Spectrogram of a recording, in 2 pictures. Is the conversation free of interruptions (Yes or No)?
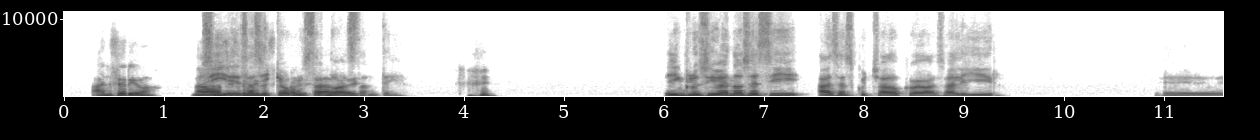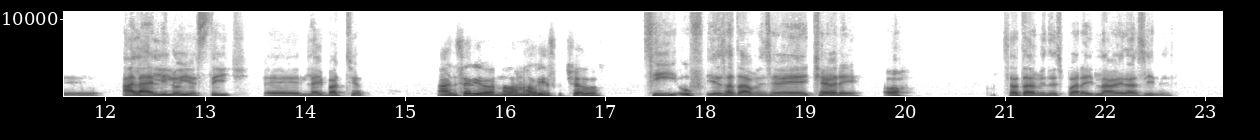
No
